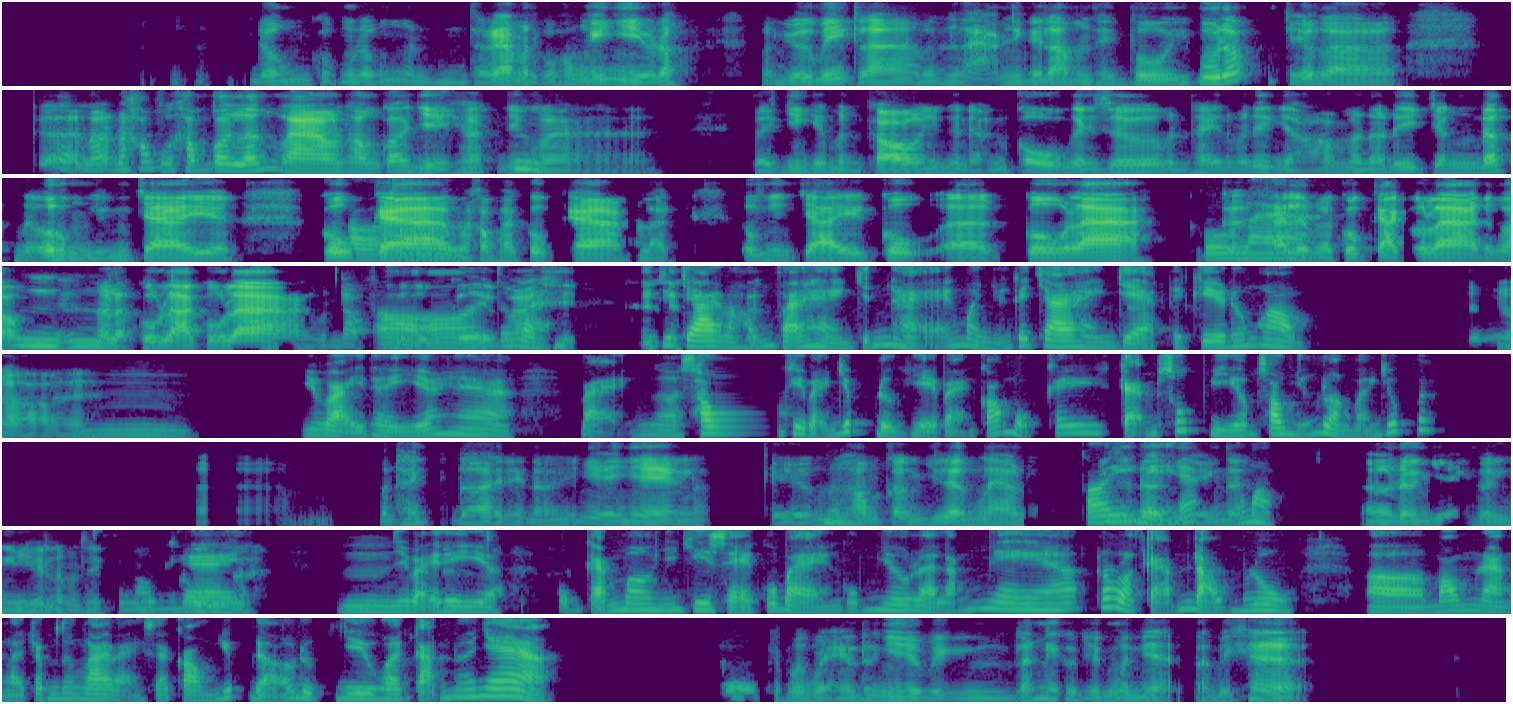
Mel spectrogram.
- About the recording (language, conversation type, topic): Vietnamese, podcast, Bạn có thể kể một kỷ niệm khiến bạn tự hào về văn hoá của mình không nhỉ?
- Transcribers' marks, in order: chuckle; tapping; laughing while speaking: "nó uống"; laughing while speaking: "mãi"; laugh; chuckle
